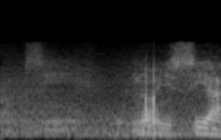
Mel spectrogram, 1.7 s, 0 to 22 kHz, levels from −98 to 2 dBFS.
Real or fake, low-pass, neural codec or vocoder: fake; 7.2 kHz; codec, 16 kHz, 0.4 kbps, LongCat-Audio-Codec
